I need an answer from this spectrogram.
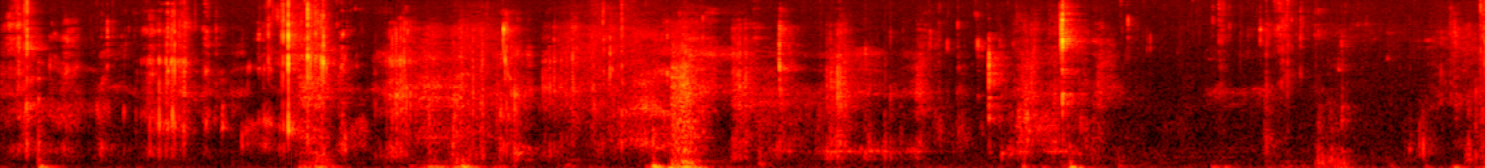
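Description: Close-miked eating: irregular chewing and crunching of food, with a loud low thump about five seconds in.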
